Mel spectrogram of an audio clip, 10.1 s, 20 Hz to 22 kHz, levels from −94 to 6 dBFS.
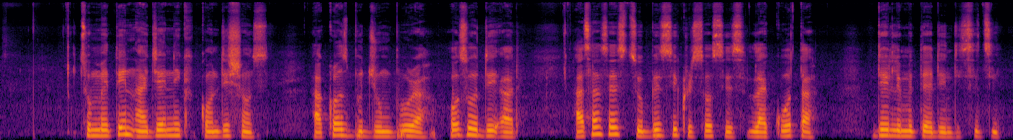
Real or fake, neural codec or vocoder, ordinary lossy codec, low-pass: fake; vocoder, 48 kHz, 128 mel bands, Vocos; none; none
